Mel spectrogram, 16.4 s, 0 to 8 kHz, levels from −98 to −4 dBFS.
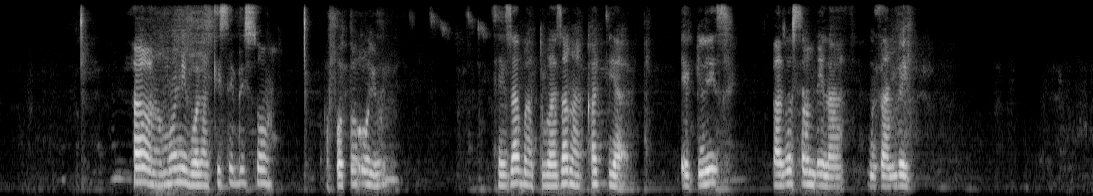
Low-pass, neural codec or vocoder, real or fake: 7.2 kHz; codec, 44.1 kHz, 2.6 kbps, SNAC; fake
